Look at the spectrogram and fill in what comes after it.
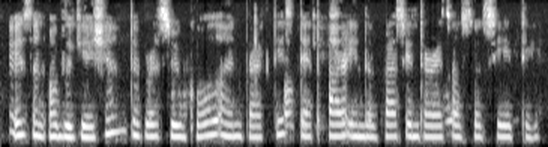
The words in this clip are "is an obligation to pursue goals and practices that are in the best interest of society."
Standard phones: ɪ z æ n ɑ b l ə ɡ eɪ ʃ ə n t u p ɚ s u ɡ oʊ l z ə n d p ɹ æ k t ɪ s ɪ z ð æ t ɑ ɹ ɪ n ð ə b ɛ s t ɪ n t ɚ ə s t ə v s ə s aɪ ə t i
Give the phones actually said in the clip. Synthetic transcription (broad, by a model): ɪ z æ n ɑ b l ə ɡ eɪ ʃ ə n t u p ɚ s u ɡ oʊ l ə n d p ɹ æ k t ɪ s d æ t ɑ ɹ ɪ n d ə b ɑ s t ɪ n t ɚ ə s t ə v s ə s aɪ t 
